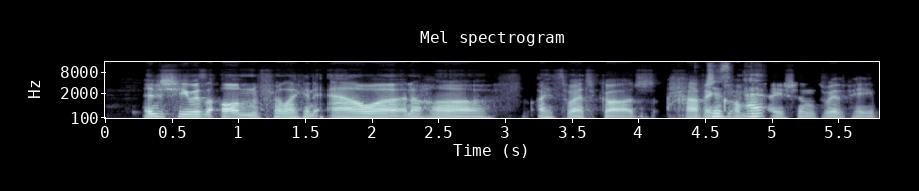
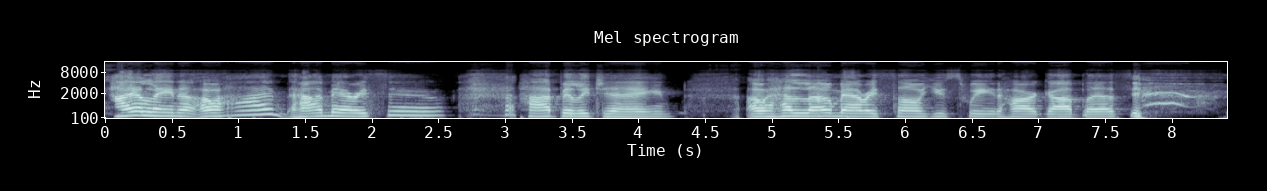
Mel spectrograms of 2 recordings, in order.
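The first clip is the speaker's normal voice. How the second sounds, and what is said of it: Imitated Southern belle accent. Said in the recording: “that's not her accent whatsoever ... She probably is of a Southern nature ... she's a Southern belle”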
